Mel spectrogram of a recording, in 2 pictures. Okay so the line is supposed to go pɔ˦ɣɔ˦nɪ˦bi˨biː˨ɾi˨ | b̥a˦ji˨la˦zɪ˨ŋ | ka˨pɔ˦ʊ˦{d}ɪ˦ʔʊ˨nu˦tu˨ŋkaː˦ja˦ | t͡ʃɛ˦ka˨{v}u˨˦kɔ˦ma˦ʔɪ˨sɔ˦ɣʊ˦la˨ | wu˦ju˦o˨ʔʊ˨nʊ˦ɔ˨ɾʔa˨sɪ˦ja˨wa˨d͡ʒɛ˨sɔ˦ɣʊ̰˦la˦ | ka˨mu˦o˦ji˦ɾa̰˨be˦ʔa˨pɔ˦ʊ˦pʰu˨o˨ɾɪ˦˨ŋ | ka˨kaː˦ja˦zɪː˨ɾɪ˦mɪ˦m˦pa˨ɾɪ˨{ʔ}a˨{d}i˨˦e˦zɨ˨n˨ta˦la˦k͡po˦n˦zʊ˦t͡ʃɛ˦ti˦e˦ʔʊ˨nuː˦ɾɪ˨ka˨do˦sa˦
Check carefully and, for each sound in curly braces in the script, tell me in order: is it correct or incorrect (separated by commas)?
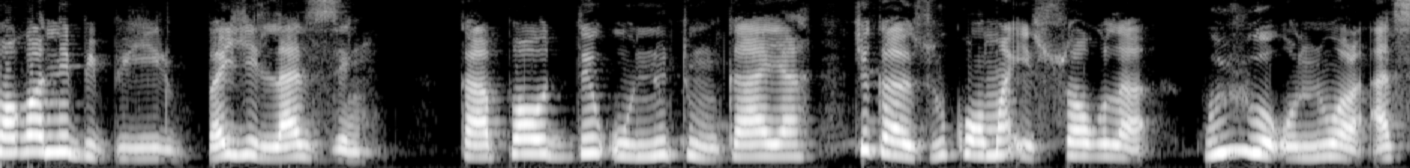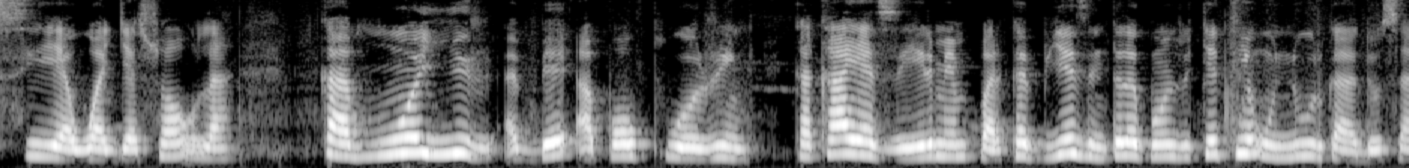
correct, incorrect, incorrect, incorrect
